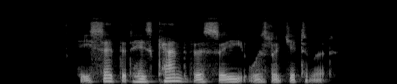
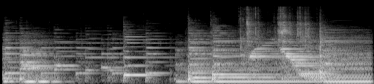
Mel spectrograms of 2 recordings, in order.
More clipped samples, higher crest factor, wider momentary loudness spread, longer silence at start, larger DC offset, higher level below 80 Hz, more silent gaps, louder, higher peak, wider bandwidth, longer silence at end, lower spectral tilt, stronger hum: neither; first, 24 dB vs 12 dB; about the same, 9 LU vs 10 LU; first, 0.8 s vs 0 s; neither; second, -68 dBFS vs -38 dBFS; neither; second, -29 LUFS vs -13 LUFS; second, -6 dBFS vs 0 dBFS; second, 9.4 kHz vs 12 kHz; first, 0.65 s vs 0 s; about the same, -5.5 dB/octave vs -6.5 dB/octave; neither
